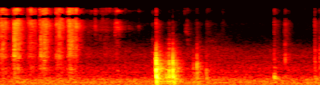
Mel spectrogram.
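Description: Hand salt grinder twisted over a bowl, a quick run of gritty clicks in the first second, then a sharp knock about two seconds in and a few faint clicks after.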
